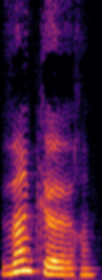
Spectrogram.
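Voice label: "vainqueur", French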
